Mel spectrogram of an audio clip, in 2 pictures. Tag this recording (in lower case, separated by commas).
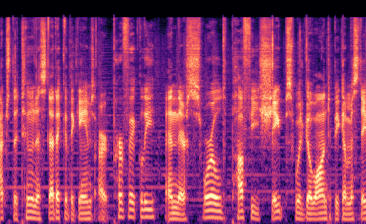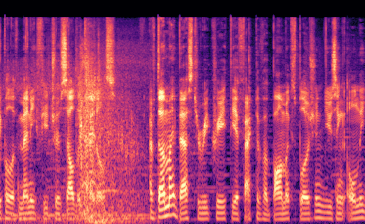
speech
